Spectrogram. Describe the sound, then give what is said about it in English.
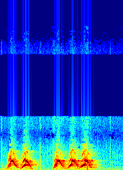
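A puppy barks in quick, high-pitched yips, two then three in rapid succession, fairly loud with no other sounds around them. “I said Pappy, not Puppy.”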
